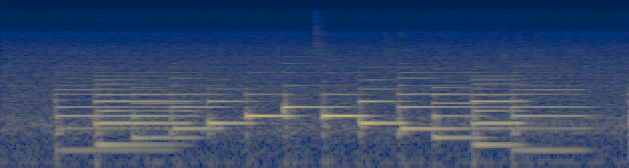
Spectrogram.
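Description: Piano playing a cross-hand F minor arpeggio, played softly: about a dozen single notes, roughly three a second, climb from low F up the keyboard and come back down, each note ringing on under the next.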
